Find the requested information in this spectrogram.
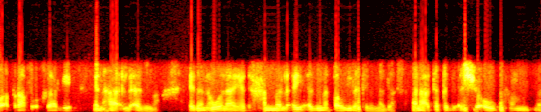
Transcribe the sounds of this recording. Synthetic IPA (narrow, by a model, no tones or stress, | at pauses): ʔɑ̰t̪ˤɾˤɑːfʔʊxɾˤɑlɪ | ʔɪnɦaːʔɪ̰lʔa̰zmaʔɪðanhʊwːalajat̪ḁħamːalʔajːʔazmat̪ˤɑwiːlalmad̪aʔanaʔa̰ʕt̪aqɪd̪ɪ̰ʃːʊʕuːbhʊm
